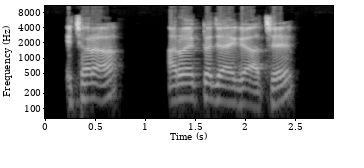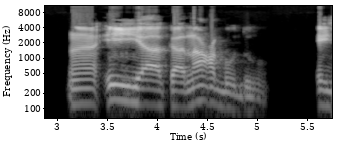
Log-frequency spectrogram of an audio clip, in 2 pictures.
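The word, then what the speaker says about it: إِيَّاكَ نَعْبُدُ: এছাড়া আরো একটা জায়গা আছে ইয়াকানাবুদু। এই যে একটা জায়গা আছে ইয়াকানাবুদুইয়া। এখানে তাসদিদের কারণে আমাদের একটি ধাক্কা দিয়ে তাসদিদটা উচ্চারণ করে আমাদের পড়তে হবে।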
